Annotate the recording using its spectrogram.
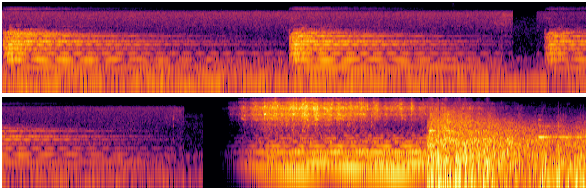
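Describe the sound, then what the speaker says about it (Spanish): Church bells toll in long, resonant strikes, each ringing out and overlapping, followed by a rumbling burst of loud noise toward the end. "Las campanas no las puedo olvidar."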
